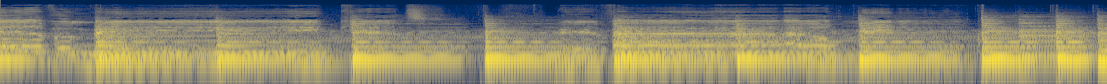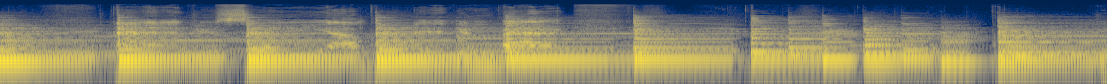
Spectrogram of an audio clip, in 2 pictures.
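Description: Upright piano played solo, chords struck about once a second, each ringing and dying away before the next.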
